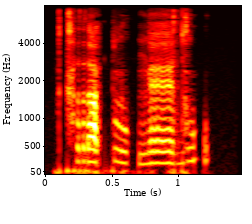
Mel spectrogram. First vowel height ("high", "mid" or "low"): low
